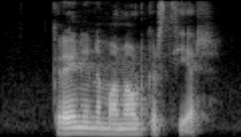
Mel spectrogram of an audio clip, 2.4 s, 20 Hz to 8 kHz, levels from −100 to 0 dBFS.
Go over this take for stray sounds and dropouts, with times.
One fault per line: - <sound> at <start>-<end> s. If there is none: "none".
none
